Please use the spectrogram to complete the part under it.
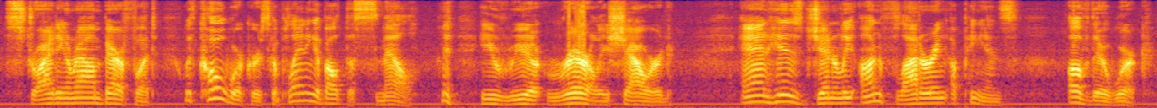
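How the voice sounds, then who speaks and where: Male channel host, mid-pitched and animated, emphatic read-aloud narration with the odd stumble. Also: measured pace. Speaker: host reading a book aloud. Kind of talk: book narration for a video channel.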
